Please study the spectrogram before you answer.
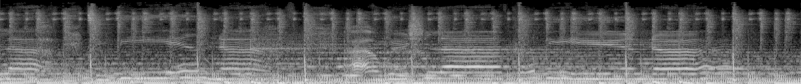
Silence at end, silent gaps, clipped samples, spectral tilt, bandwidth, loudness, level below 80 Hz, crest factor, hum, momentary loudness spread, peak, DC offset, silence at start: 0 s; none; under 0.1%; -5.5 dB/octave; 19 kHz; -13 LUFS; -16 dBFS; 12 dB; none; 4 LU; 0 dBFS; under 0.1%; 0 s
